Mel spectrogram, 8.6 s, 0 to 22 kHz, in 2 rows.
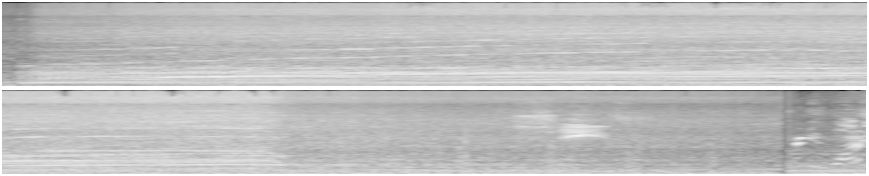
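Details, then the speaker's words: Ford GT500 with Magnus 2650 supercharger, 20% lower and 2.7 upper pulley, Gen 2 intake cams, on a boost test pull: clear blower whine climbing with revs under boost then dropping on lift-off; no belt slip felt, owner suspects cam phasers acting oddly. "Like you could definitely hear the whine."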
